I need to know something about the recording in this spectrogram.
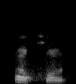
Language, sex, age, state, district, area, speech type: Bengali, male, 18-30, West Bengal, Purulia, urban, conversation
